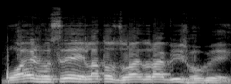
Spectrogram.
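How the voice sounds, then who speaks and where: A man's voice: medium pitch, quick pace, a little mellow, highs cut off, natural voice. Man playing a blunt village doctor in a cartoon. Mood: brusque, questioning. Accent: Goalpara, western Assam. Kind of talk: comic dialect cartoon dialogue.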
